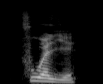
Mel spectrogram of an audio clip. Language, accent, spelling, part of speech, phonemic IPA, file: French, France, fou à lier, adjective, /fu a lje/, LL-Q150 (fra)-fou à lier.wav
- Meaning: stark raving mad, crazy, barking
